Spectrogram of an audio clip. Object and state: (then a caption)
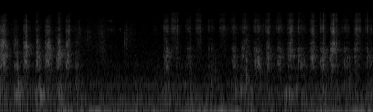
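Wax-coated scratch art card being scratched. A wooden stylus scratches a flat black wax-coated paper scratch art card, filling in a crescent moon with gold foil. Quick, bright, rasping strokes repeat in an uneven rhythm, pause briefly near the middle, then resume over a soft, steady low hum.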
